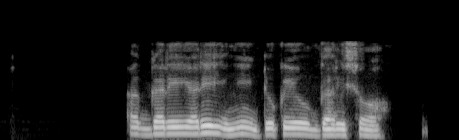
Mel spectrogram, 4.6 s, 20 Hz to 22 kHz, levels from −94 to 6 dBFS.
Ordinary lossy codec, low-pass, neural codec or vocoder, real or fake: AAC, 48 kbps; 7.2 kHz; codec, 16 kHz, 8 kbps, FunCodec, trained on Chinese and English, 25 frames a second; fake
